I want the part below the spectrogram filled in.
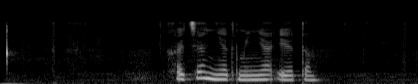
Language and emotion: Russian, neutral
